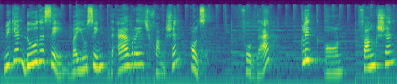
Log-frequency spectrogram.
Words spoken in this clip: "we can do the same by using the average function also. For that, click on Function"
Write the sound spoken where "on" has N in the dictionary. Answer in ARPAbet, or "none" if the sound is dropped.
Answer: N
